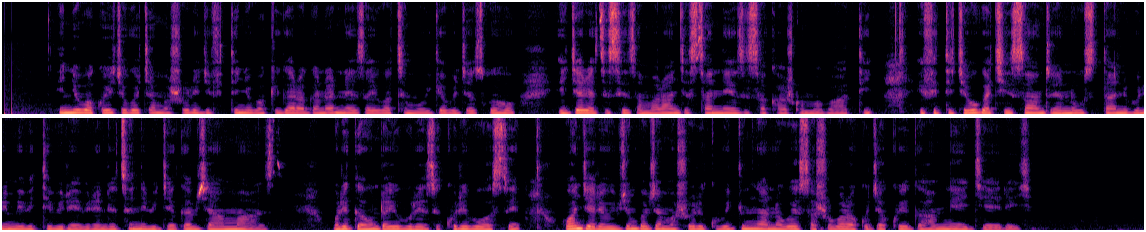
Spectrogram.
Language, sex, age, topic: Kinyarwanda, female, 18-24, education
